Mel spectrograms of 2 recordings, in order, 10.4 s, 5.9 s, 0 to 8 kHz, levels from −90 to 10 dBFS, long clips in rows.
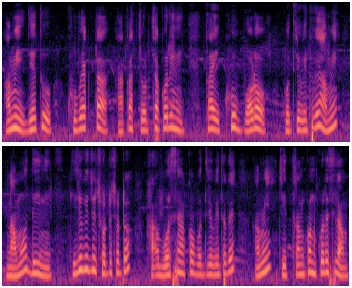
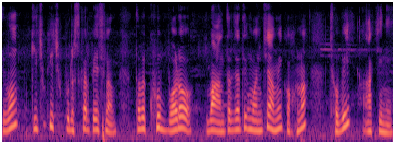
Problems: none marked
